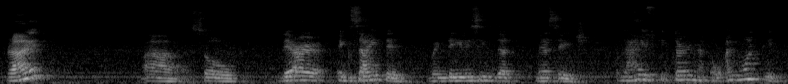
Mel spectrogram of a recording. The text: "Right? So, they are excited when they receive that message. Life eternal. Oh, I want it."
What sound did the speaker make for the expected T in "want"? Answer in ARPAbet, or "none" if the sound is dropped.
T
